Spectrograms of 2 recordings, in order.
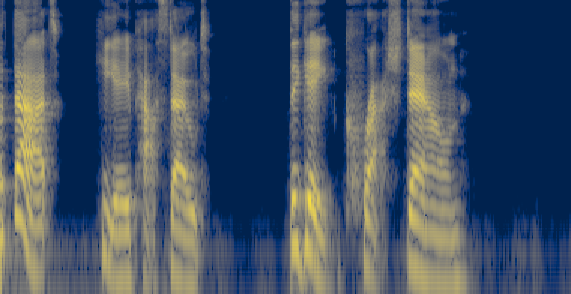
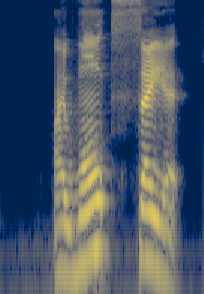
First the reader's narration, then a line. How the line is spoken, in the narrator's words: said through gritted teeth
